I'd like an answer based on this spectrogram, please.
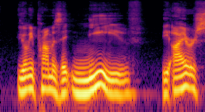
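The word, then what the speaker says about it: Niamh: We were really thinking of the Irish name Neve, and the only problem is that Neve, the Irish spell it because they love to do this.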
